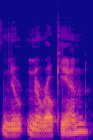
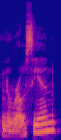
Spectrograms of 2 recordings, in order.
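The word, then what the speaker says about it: Nuyorican: And I was saying it wrong in my head, so I did a pronunciation thing. It's Neurokian. Neurokian. It's spelled Nuyorcan. No. Orican. And I was like, what is that? I was like, Neurosian? No, it's Neurokian.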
